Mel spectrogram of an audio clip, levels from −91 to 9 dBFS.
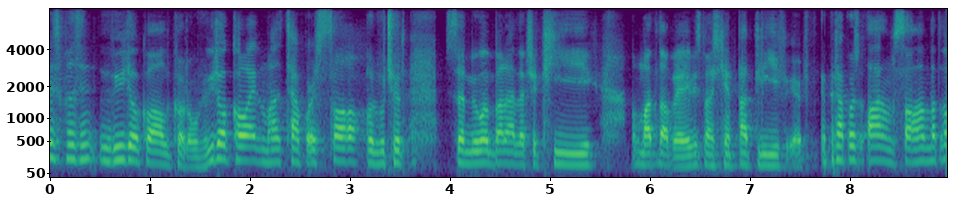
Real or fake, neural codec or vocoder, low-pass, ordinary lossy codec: fake; codec, 16 kHz, 0.8 kbps, ZipCodec; none; none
